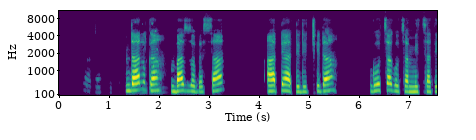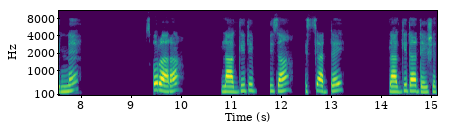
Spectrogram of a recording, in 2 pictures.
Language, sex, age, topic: Gamo, female, 25-35, agriculture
